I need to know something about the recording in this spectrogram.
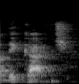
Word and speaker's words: Descartes: Vocês vão ver que René Descartes se escreve René Descartes porque ele era francês, porém a gente fala Descartes.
